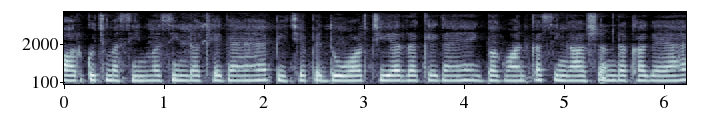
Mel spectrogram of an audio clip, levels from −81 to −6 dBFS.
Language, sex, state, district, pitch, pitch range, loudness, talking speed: Hindi, female, Odisha, Khordha, 200 Hz, 195-205 Hz, -17 LUFS, 200 wpm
